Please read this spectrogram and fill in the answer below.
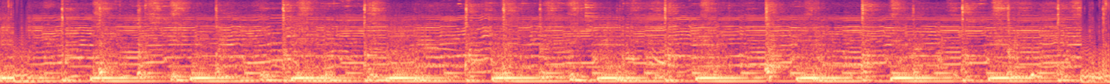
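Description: Live jaranan gamelan accompaniment playing a fast sampak piece, with a steady pulsing beat and dense percussion.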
